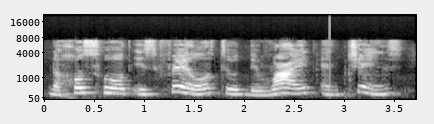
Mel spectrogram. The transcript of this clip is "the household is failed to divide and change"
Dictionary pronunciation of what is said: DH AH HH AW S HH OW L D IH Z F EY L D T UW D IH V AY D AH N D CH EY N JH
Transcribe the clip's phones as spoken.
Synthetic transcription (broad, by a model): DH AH HH AW S HH OW L D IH S F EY L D T UW D IH V AY D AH N CH EY N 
